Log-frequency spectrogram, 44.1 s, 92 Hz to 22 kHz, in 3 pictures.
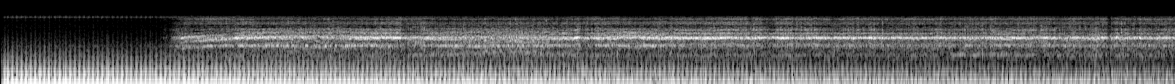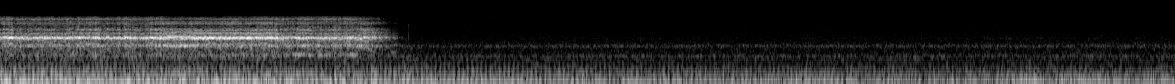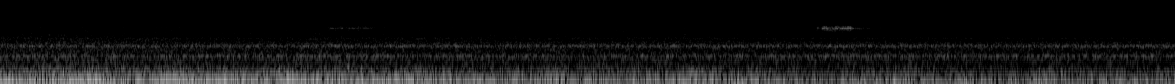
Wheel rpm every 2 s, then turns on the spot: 0, 110, 160, 160, 160, 160, 160, 160, 160, 120, 0, 0, 0, 0, 0, 0, 0, 0, 0, 0, 0, 0.
none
